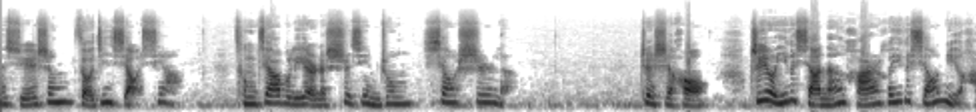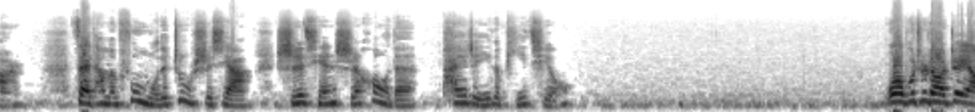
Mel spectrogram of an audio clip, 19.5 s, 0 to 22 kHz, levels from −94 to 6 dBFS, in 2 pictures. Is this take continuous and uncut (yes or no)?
no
